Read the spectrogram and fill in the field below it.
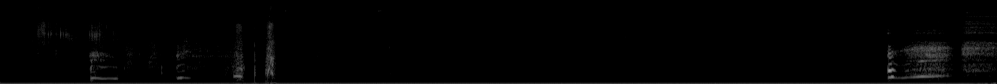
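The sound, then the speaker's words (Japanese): A zipper is pulled down with the mouth in a few short, rasping bursts during the first three seconds. Mostly quiet afterward, with a soft breathy rustle near the end. “ジッパー口で下ろすね。”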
